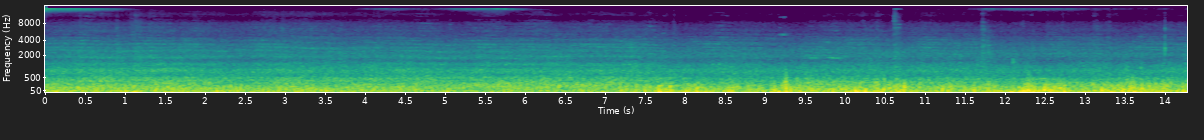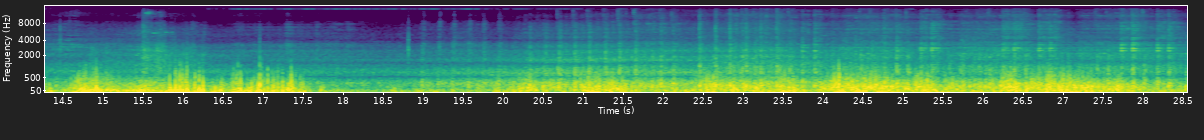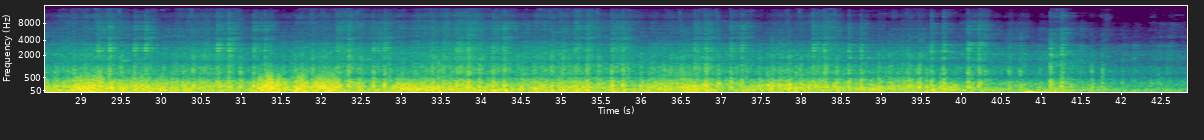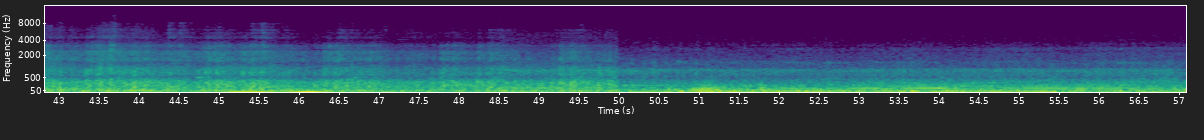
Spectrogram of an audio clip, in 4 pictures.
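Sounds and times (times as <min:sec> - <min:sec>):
train rumble: 0:00.0 - 0:57.0
wheels clacking over rail joints: 0:18.7 - 0:46.9.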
